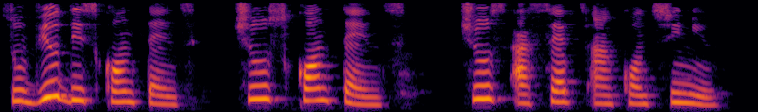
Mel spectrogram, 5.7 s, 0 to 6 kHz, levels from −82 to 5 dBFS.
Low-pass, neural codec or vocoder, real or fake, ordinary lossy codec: 5.4 kHz; none; real; none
